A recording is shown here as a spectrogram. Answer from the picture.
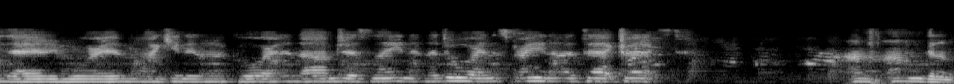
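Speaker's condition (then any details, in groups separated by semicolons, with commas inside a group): Brain injury; bicycle accident head injury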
